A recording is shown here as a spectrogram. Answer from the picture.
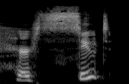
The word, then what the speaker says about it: hirsute: The fairy tale is based off the hirsute, H-I-R-S-U-T-E. Am I saying that right? – Oh. Yep.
